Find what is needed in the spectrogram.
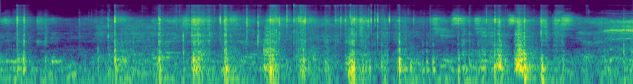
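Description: Scissors blade stabbed into and worked along the packing tape on a cardboard box, making a run of crackling scrapes and sharp clicks as the tape is cut.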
